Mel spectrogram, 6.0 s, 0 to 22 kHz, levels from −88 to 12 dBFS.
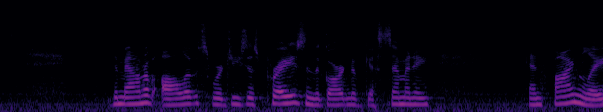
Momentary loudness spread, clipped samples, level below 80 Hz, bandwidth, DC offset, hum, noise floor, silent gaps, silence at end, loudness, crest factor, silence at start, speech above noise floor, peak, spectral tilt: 9 LU; under 0.1%; -78 dBFS; 13.5 kHz; under 0.1%; none; -74 dBFS; none; 0 s; -54 LUFS; 18 dB; 0 s; 21 dB; -36 dBFS; -5.5 dB/octave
